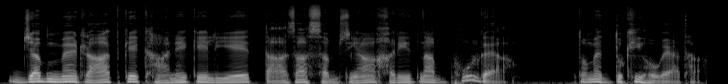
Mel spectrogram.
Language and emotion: Urdu, sad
